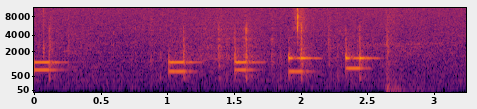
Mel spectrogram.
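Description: Five short dual-tone beeps from a telephone keypad being dialed, spaced roughly half a second apart, clear with no talking, followed by a soft thump at the end.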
